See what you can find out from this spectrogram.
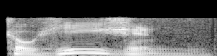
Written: cohesion

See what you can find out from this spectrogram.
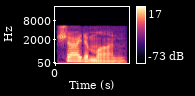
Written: Scheidemann

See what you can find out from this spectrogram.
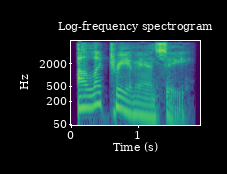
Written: alectryomancy

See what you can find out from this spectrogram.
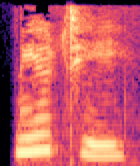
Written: mutie

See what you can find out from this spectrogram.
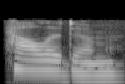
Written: halidom

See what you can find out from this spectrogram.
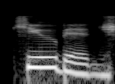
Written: cubage

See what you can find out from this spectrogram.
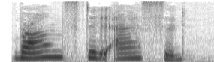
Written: bronsted acid

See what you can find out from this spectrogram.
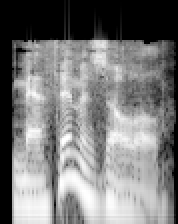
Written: methimazole

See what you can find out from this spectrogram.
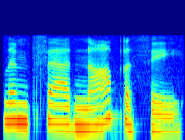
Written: lymphadenopathy

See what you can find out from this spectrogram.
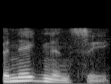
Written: benignancy

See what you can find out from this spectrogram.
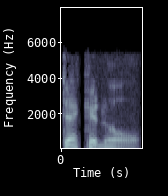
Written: decadal

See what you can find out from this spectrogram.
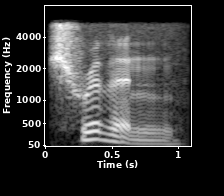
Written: shriven

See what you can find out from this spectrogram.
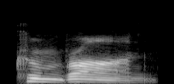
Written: Cwmbran

